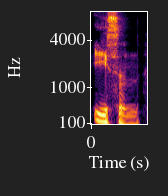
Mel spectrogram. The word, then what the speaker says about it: Eason: I apologies if I'm pronouncing that wrong. I think it's Ela, and her last name is Eason, E-A-S-O-N.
